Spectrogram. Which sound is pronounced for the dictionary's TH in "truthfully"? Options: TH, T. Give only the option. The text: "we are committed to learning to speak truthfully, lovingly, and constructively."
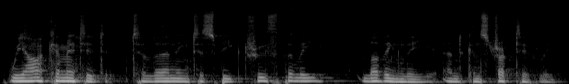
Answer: TH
